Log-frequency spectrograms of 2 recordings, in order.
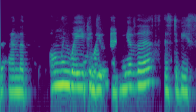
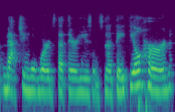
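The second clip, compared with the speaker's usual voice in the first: ordinary talk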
